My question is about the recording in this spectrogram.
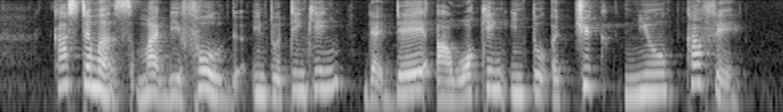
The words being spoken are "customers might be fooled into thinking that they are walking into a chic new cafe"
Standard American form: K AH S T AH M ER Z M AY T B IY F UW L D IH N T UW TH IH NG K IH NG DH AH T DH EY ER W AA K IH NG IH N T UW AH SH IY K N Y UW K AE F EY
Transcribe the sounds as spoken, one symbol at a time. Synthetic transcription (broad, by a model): K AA S T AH M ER S M AY T B IY F UW L D IH N T UW T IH NG K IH NG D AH T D EY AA W AA K IH NG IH N T UW AH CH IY K N Y UW K AE F EY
